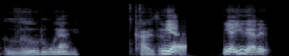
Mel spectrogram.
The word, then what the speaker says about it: Ludwig Kaiser: it I'm gonna try to say his name Ludwig Kaiser yeah yeah you got it yeah or other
